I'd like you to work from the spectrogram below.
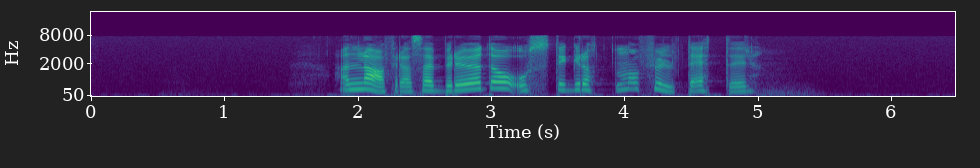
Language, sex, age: Norwegian, female, 27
